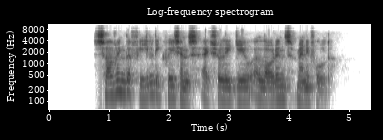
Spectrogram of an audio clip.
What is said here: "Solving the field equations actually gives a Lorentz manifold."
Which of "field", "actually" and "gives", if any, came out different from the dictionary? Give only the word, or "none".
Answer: gives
